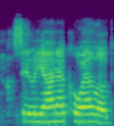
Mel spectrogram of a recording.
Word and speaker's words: Siliana Coelho: Siliana Coelho.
